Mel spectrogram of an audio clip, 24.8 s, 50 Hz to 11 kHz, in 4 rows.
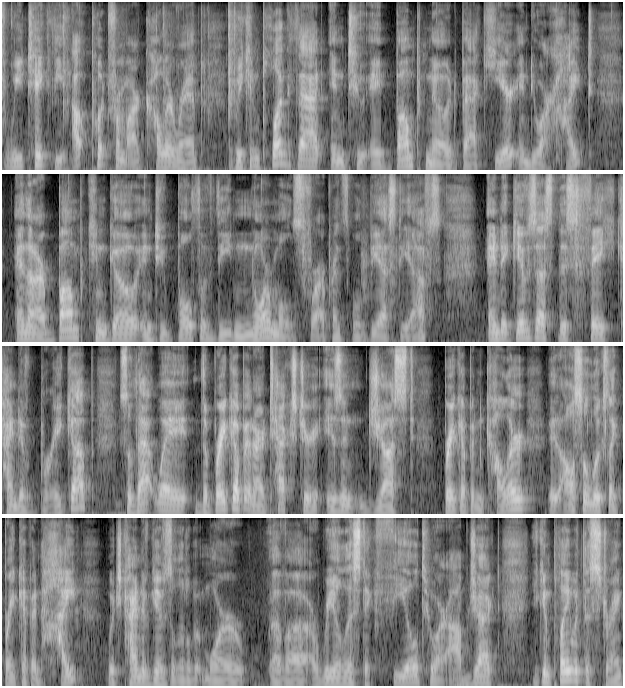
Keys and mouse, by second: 0.0 shift+a, 3.8-5.0 drag, 5.6-6.4 drag, 7.1-8.3 drag, 24.1 middle click.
